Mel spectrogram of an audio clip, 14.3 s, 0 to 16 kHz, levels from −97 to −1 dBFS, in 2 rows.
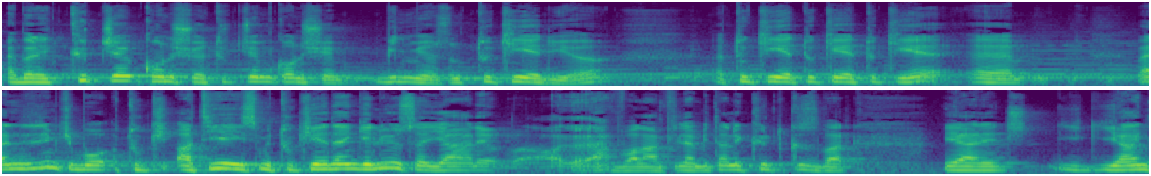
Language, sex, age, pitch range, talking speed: Turkish, male, 40-59, 120-160 Hz, 125 wpm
